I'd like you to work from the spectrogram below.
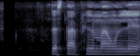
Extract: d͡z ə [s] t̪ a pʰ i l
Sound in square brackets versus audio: correct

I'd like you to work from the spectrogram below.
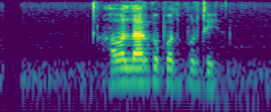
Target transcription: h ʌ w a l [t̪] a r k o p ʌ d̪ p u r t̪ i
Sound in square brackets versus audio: incorrect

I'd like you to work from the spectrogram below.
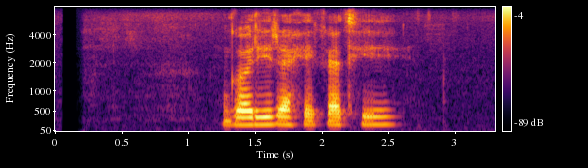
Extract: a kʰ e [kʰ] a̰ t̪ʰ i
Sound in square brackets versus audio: incorrect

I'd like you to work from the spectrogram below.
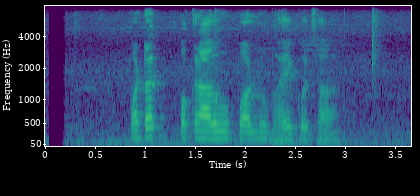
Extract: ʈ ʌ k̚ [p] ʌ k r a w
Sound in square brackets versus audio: correct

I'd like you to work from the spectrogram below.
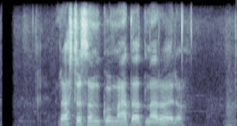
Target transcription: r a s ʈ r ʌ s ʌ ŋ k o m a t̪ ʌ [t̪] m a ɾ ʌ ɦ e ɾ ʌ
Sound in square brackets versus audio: correct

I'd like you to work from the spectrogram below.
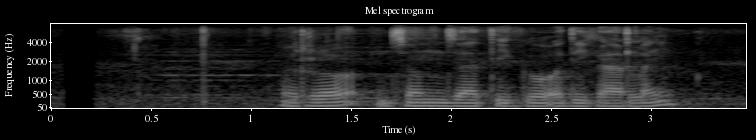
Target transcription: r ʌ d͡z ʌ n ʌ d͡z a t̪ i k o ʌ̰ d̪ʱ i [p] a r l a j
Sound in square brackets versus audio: incorrect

